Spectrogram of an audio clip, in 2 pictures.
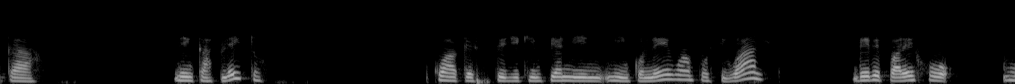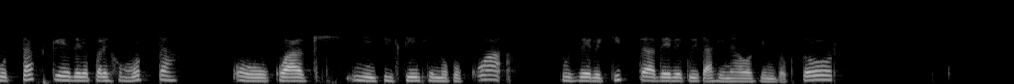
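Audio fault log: throughout: G.729 codec. The speech has been squeezed through a low-bitrate VoIP codec, which fits an 8 kbit/s G.729A stream. The encoder models each 10 ms frame as a vocal tract filter, a pitch predictor and a few pulses. The decoder rebuilds speech from that model instead of the original waveform, so the codec damage is plainly audible. The speech has a rough, slightly synthetic texture, and nothing above 4 kHz passes, so sibilants and breathiness sound dull.
14.91 to 14.98 s: VoIP packet loss concealed by the speech codec. A short gap in the packet stream, which fits a single lost 10 ms frame, forced the decoder to fill in from its last pitch and filter settings at reduced gain. That fill is heard as a brief buzzy or noisy smear where the speech should continue. Each G.729 frame depends on the state left by the one before, so the speech stays weakened or distorted for tens of milliseconds after real packets resume, which stretches the blemish to about 70 ms.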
